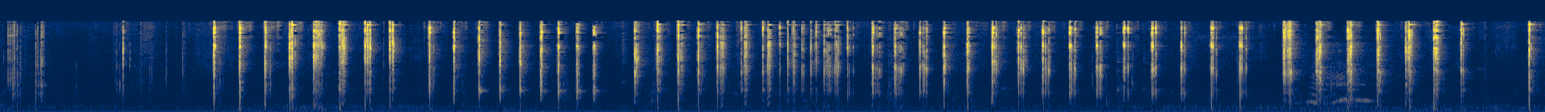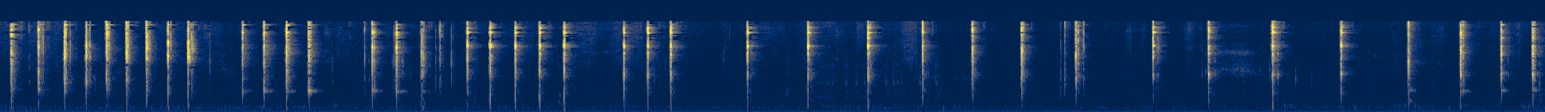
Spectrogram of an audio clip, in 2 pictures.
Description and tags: Mysound-IDES-FRjam jar
A pupil 'plays' a jma jar by stroking and tapping it with it's lid.
lid, school, jar, Paris, FranceIDES, jam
